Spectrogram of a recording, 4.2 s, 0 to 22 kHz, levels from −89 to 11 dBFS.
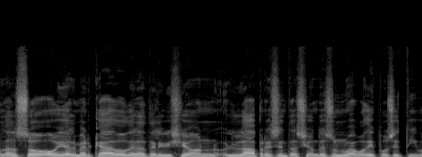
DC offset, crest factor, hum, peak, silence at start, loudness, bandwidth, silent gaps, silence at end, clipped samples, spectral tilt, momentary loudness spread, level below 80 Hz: under 0.1%; 14 dB; none; -14 dBFS; 0 s; -28 LUFS; 14.5 kHz; none; 0 s; under 0.1%; -5.5 dB/octave; 6 LU; -68 dBFS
